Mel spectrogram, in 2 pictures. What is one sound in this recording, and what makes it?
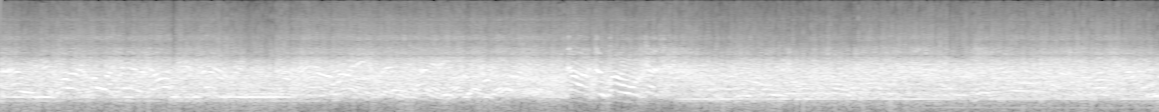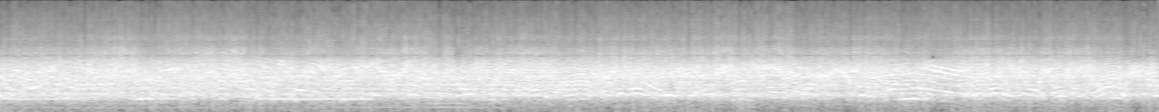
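Warbling whistles and squeals drift in and out of the radio static.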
